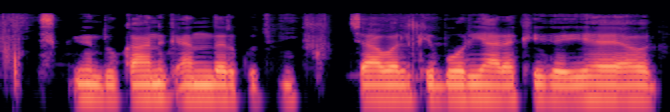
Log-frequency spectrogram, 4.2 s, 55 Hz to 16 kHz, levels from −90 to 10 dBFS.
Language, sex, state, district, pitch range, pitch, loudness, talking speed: Hindi, male, Bihar, Vaishali, 110-115 Hz, 110 Hz, -16 LUFS, 200 wpm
